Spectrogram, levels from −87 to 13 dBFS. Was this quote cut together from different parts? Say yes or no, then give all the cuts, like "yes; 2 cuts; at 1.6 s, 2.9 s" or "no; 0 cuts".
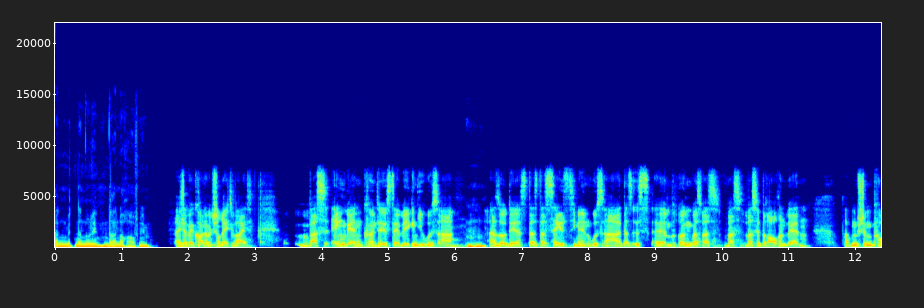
yes; 1 cut; at 9.7 s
